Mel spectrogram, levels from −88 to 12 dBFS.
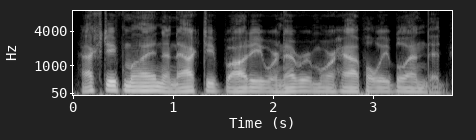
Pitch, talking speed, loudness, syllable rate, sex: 95 Hz, 160 wpm, -17 LUFS, 5.6 syllables/s, male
